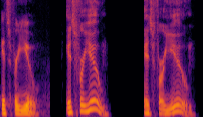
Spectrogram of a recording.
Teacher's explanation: The you is stressed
